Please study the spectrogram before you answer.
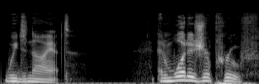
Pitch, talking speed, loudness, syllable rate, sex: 145 Hz, 185 wpm, -18 LUFS, 5.3 syllables/s, male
